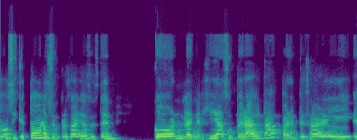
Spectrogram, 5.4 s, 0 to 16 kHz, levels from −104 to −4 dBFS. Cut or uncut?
uncut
